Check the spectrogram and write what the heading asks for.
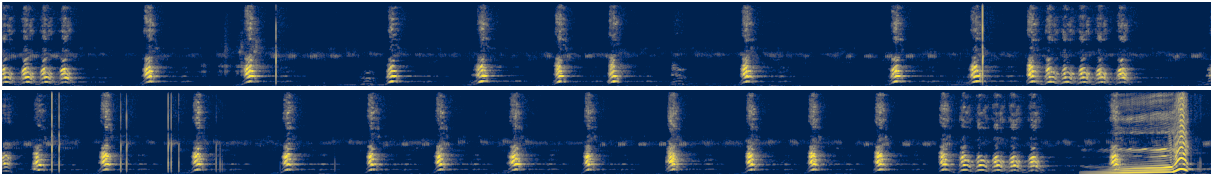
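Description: A small dog barking over and over, roughly once a second, with quick runs of rapid barks near the start, in the middle and near the end. Just before the end a long call rises steeply in pitch.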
